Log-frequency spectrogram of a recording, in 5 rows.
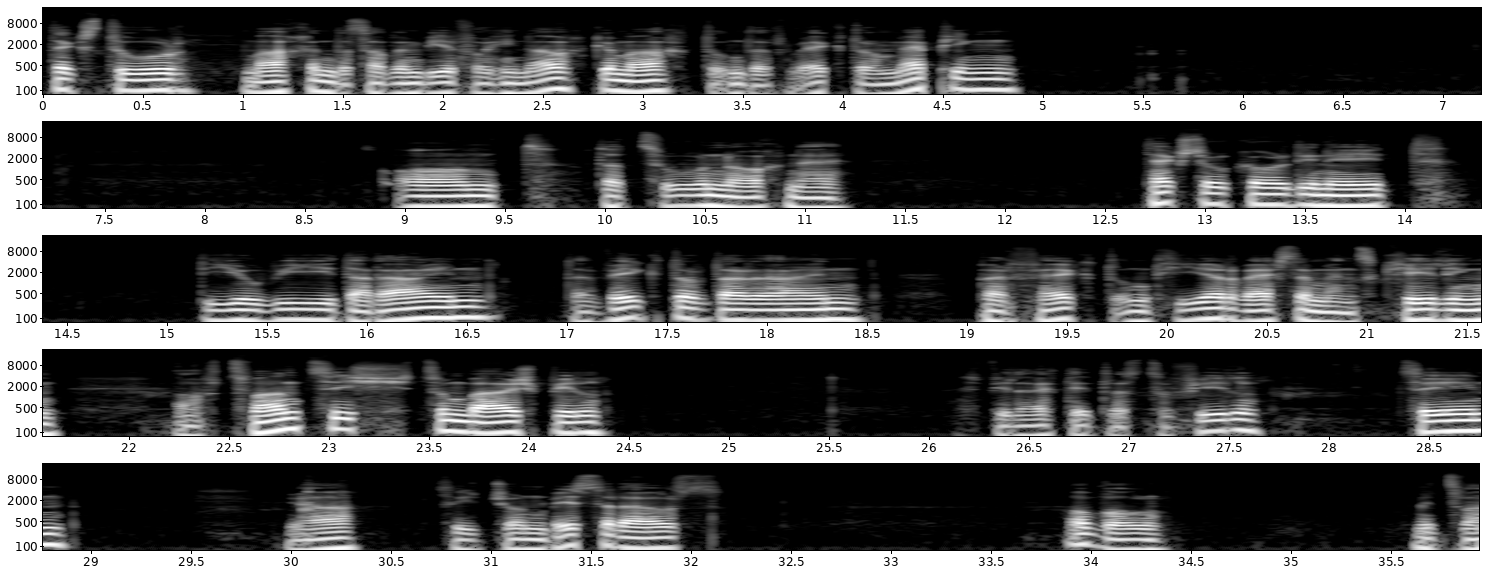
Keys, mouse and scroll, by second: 0.1 shift+a, 6.3 click, 8.7 middle click, 10.6 shift+a, 15.1 click, 25.7 click, 35.0 click.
